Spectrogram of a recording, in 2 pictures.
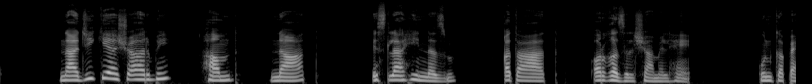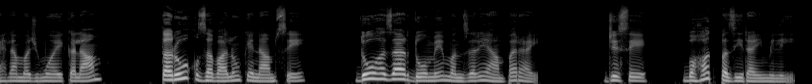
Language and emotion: Urdu, neutral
